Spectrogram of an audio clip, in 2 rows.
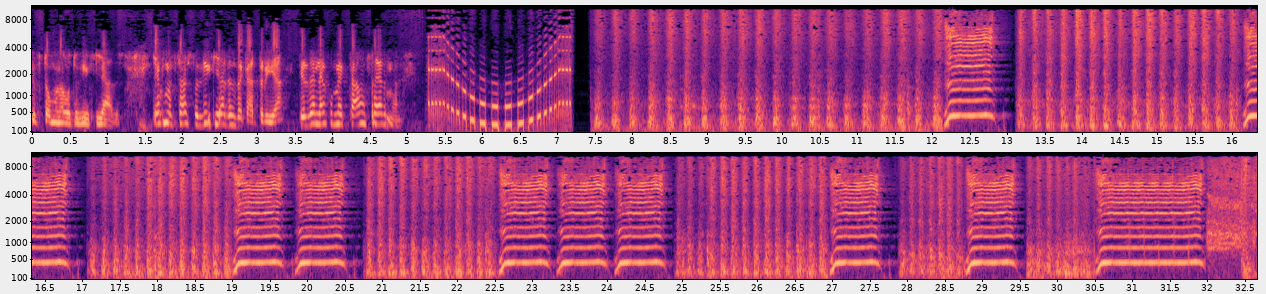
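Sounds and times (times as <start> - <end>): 
speech: 0.1 - 6.4
person imitating train chugging: 6.6 - 32.5
person imitating train whistle blasts: 12.2 - 13.1, 16.2 - 17.0, 19.0 - 20.8, 22.6 - 24.9, 27.0 - 27.8, 28.8 - 29.6, 30.5 - 32.0.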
